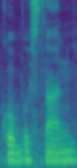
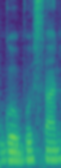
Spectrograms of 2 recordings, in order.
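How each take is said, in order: First: The name begins with a voiceless k sound. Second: The name begins with a voiced g sound. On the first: This is how locals say it in their language. "उनकी language में इसको कोबुस्तान करके pronounce करते हैं" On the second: This is how outsiders would say it. "हम तो गोबुस्तान कहेंगे"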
